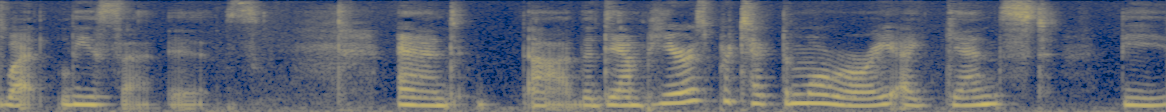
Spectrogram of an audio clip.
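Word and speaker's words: dhampir: how you say it it's DHA m p ir so that's how i'm i've always said it in my head is Dampier or a damn pyre which is a half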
